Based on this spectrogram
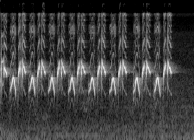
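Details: Sooty-headed bulbul singing a noisy "nggaruda" fighting-style song meant to goad rival bulbuls into singing: a fast, steady chatter of paired notes, a high bright note then a lower slurred one, about twenty in a row over three and a half seconds.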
